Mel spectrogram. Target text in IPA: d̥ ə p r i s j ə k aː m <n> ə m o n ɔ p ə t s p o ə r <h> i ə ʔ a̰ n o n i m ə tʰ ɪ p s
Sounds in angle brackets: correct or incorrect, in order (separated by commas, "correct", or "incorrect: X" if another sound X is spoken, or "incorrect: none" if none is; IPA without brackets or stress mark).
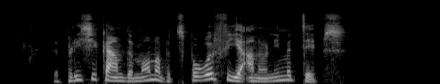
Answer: incorrect: d, incorrect: f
